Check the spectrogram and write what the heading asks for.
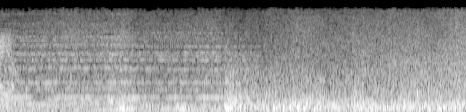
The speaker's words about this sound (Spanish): Un fuerte temporal de invierno sopla del noreste. Es el que sopla con más fuerza. Las olas chocan con gran intensidad contra el edificio.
